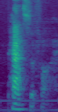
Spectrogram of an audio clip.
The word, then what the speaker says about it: pacify: If we start with just the word pacify, it has first syllable accent, pacify.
